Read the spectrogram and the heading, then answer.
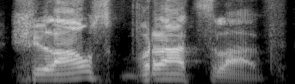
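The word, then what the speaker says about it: Śląsk Wrocław: Então, ó, Chilausk Vratslav, tá aqui a pronúncia mais próxima aí.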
